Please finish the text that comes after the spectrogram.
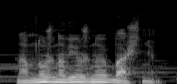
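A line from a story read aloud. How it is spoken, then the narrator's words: Gloomy. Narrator (Russian): мрачно сказал гном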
